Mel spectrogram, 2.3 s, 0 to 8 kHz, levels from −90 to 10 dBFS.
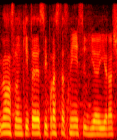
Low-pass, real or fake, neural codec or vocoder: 7.2 kHz; fake; codec, 16 kHz, 1 kbps, X-Codec, HuBERT features, trained on general audio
